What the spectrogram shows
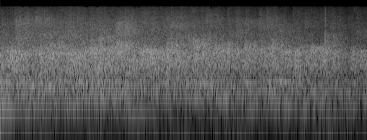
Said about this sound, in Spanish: aplausos, aplausos para Shadow.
